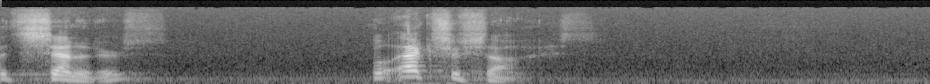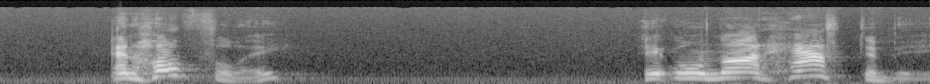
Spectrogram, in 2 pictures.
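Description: A man speaks emphatically into a microphone in bursts, pausing between phrases.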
